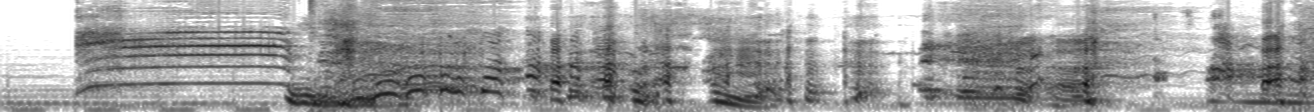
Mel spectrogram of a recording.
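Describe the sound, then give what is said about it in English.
A person imitates a bat scream with one loud, shrill, sustained vocal screech lasting about a second. It is followed by several people laughing and chattering. “… is gonna bat scream.”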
